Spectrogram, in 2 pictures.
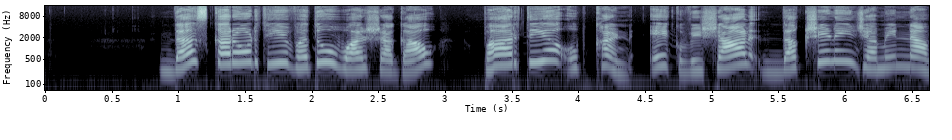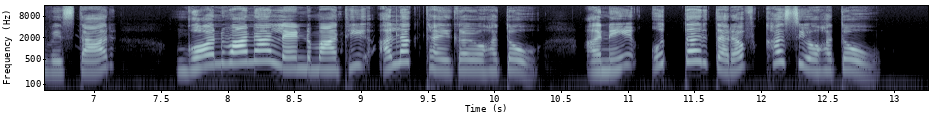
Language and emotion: Gujarati, neutral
